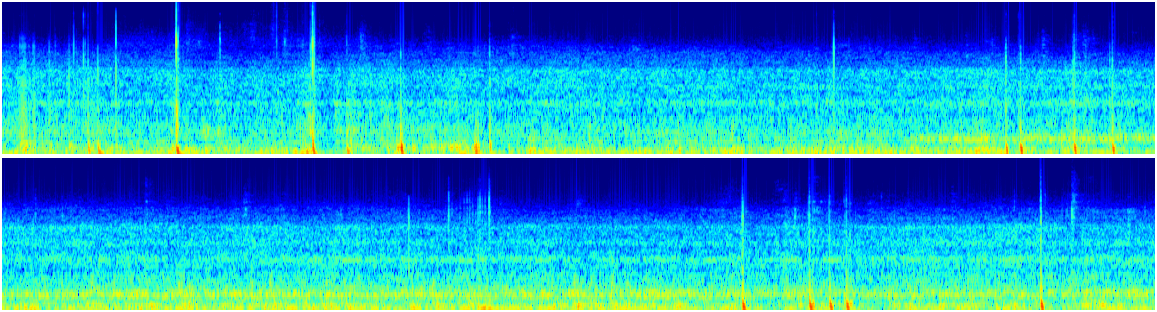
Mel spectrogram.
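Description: Haruka limited express electric train running at speed, heard inside the carriage: a steady low rumble and hiss with scattered sharp clicks and knocks. A steady hum joins in about four and a half seconds in.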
